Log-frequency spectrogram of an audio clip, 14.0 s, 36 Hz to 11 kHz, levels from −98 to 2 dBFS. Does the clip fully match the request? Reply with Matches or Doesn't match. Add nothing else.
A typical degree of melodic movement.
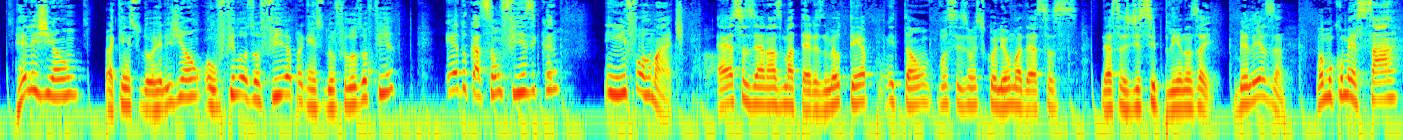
Doesn't match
